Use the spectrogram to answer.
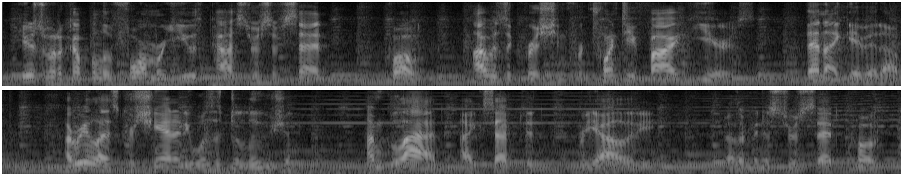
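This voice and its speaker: Music plays in the background as a man speaks at a moderate pace in a very deep, low pitch. His pitch swings very widely while his loudness stays very even. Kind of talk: promotional trailer voiceover.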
